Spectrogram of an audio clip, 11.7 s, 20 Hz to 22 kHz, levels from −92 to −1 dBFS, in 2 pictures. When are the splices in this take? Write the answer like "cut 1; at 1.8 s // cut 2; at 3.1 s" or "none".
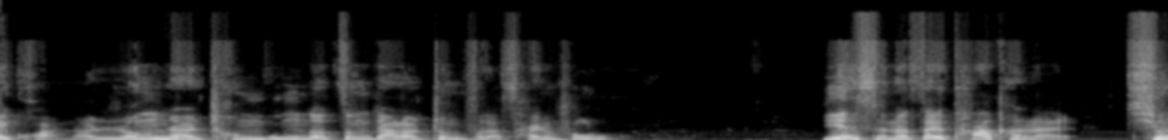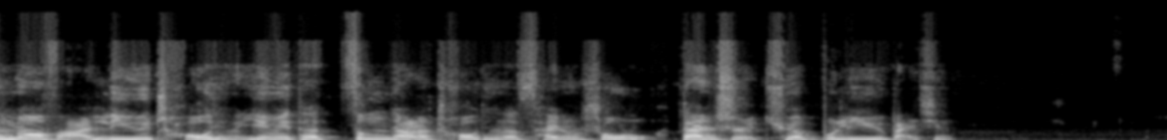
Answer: cut 1; at 9.1 s

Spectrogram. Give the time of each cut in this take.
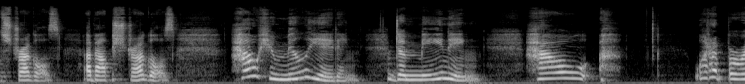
cut 1; at 1.1 s // cut 2; at 3.9 s

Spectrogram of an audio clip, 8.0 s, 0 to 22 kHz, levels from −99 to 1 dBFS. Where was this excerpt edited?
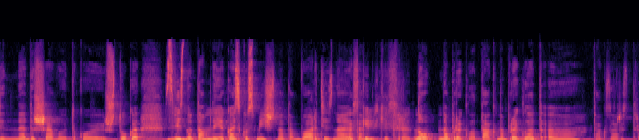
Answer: none

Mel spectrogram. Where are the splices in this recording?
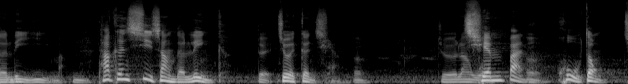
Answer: none

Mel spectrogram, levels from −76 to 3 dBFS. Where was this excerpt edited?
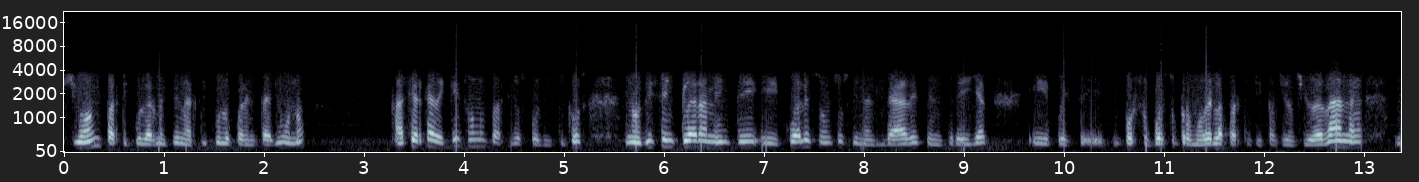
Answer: none

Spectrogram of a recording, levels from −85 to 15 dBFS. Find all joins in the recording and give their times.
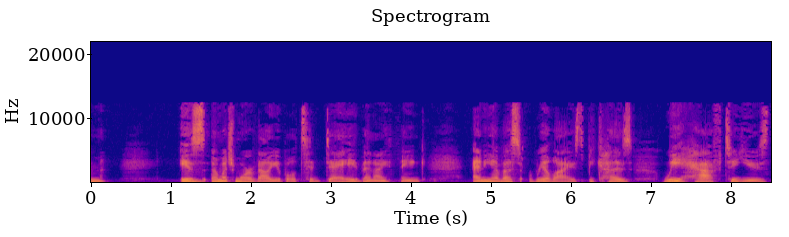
cut 1; at 1.5 s

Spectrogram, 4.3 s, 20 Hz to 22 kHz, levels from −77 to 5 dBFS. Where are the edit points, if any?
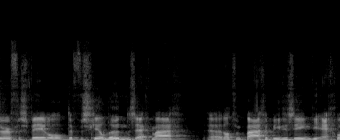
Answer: none

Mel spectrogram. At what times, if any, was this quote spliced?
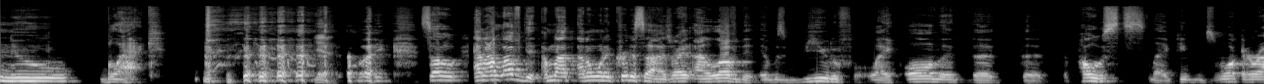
cut 1; at 4.7 s

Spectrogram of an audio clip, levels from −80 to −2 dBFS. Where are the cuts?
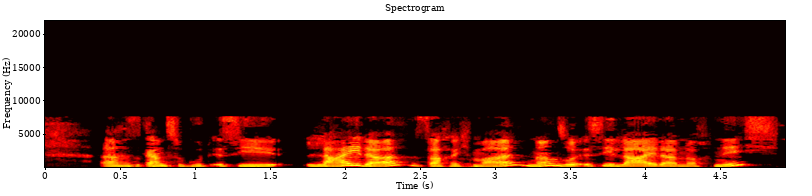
none

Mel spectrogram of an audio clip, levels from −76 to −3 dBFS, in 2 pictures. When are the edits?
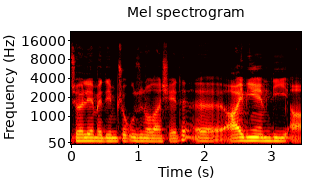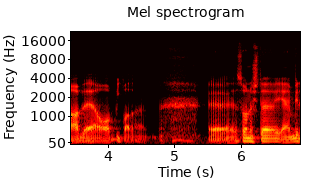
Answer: cut 1; at 4.2 s

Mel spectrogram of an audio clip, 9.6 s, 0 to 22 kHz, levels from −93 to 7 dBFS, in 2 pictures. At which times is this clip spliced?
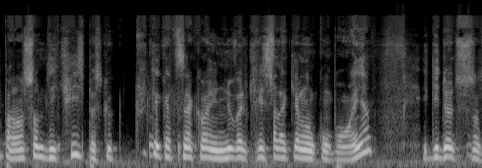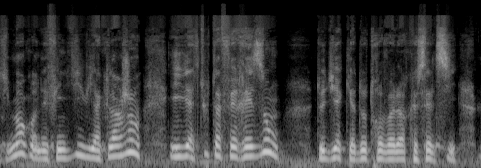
cut 1; at 2.7 s

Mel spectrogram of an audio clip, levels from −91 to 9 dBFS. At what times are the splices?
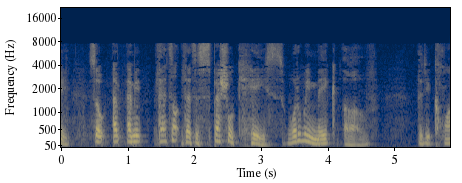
cut 1; at 1.3 s

